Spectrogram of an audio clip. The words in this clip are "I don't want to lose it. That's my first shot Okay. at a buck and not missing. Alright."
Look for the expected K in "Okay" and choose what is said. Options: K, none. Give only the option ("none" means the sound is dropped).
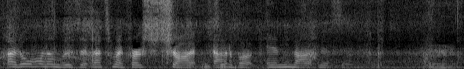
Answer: none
